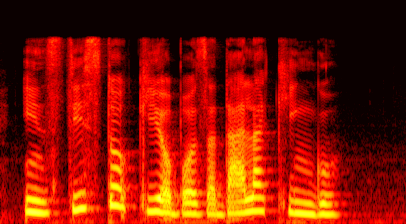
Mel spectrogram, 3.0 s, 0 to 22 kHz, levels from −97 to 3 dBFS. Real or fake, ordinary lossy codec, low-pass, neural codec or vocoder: real; none; 10.8 kHz; none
